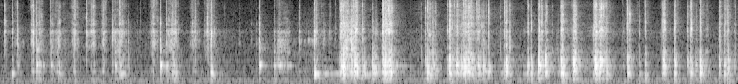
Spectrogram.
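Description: Long nails tap a pair of metal-framed aviator sunglasses with dark tinted lenses, both against a table and while holding them up. A rapid, uneven run of crisp, bright clicks and taps, with a brief quieter lull in the middle, is heard. There is almost no low end, and each tap dies away almost instantly.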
